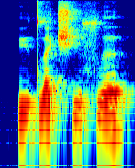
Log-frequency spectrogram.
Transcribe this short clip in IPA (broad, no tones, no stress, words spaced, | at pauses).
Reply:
ytʷat͡ʃʰisʷə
